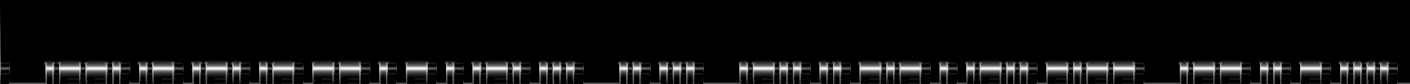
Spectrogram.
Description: Morse code, heard as a keyed tone, about 18 wpm, 750 Hz. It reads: PARAMETERS IS LIKELY WITH
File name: Morse / 18WPM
